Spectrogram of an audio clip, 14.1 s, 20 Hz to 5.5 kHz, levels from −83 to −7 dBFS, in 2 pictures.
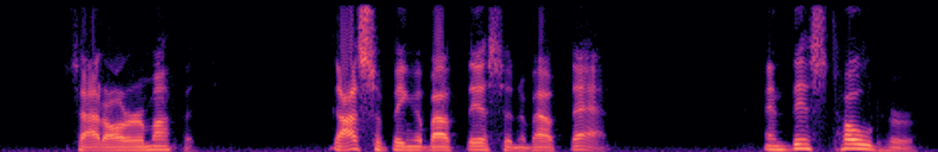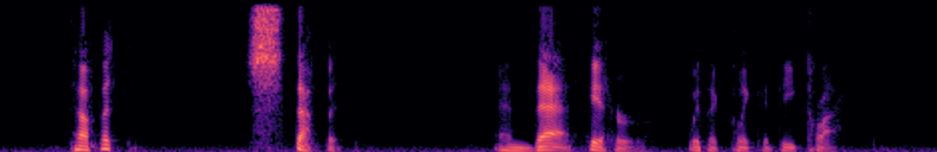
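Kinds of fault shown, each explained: No kinds of fault are heard in this clip.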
